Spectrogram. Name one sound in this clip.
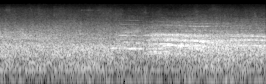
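Swimmers dive and splash into water.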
